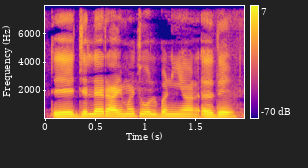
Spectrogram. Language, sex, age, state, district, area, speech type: Dogri, male, 18-30, Jammu and Kashmir, Udhampur, urban, spontaneous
